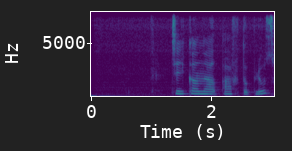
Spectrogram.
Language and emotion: Russian, neutral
